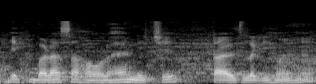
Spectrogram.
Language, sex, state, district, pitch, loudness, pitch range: Hindi, male, Punjab, Fazilka, 105 Hz, -17 LUFS, 100-110 Hz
